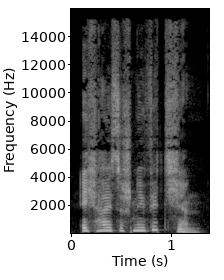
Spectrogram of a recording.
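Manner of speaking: put-on high girlish character voice. A narrator's reading. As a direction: answer high, without pushing. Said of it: "antwortete es".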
